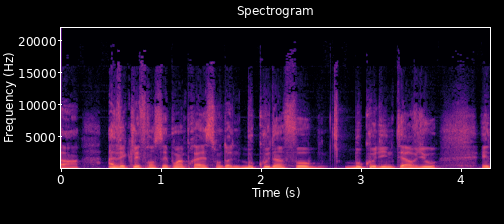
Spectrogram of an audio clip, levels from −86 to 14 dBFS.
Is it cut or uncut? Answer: uncut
